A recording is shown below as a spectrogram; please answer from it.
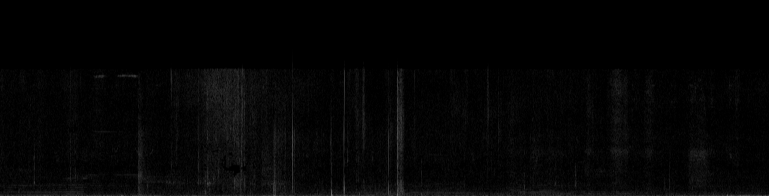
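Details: Honey bees gathering pollen from wild mustard (yellow mustard) in early spring; intermittent low buzzing that fades in and out as bees move between flowers, broken by scattered clicks and rustles.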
